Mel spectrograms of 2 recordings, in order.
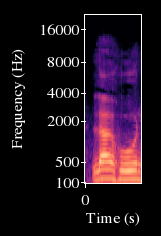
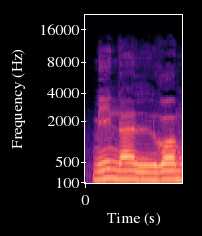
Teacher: Yang pertama, kita waqaf pada nun dan mim bersabdu, kena dengung.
